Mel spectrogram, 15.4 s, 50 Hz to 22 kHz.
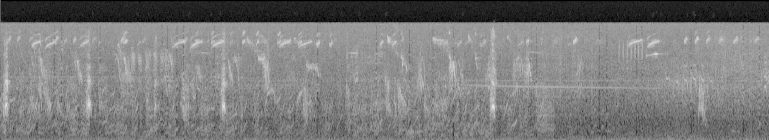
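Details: A banded mongoose family at a wildlife camera site (Naledi), 19 May 2019, gives a scatter of brief high squeaks and chirps over a soft background hiss.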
